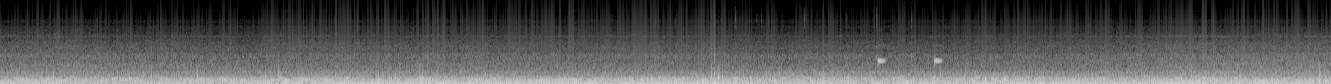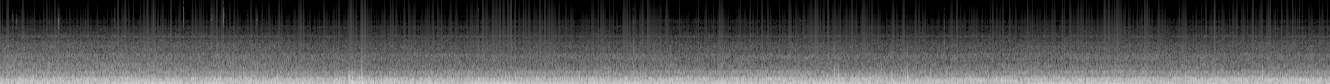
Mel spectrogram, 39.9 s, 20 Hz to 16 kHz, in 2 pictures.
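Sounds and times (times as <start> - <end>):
car engine and road noise: 0.0 - 39.9
short beeps: 13.2 - 13.4.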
